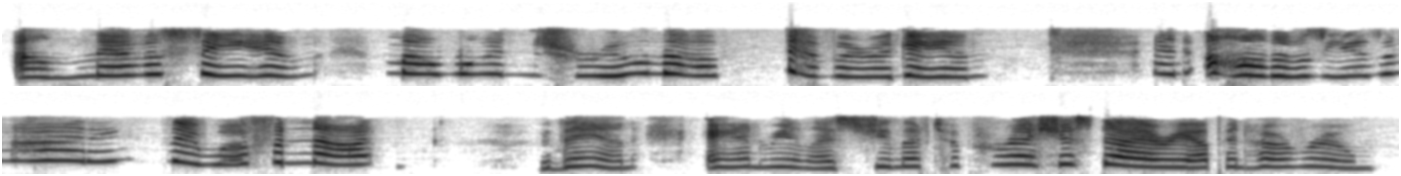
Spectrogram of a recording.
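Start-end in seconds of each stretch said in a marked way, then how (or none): 0.1-8.9 high, loud, voice breaking with tears; grieving lament. Acted. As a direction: pour out the hopeless grief. Anne grieving, taken by soldiers.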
